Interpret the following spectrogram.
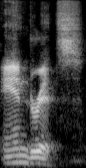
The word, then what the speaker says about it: Andritz: Is it Andritz? Do we pronounce every word in every letter in that? Andritz. You nailed it.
